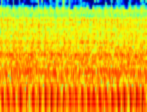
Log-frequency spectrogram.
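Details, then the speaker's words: Yamaha Mio J scooter, fast even single-cylinder idle swaying slightly; hunting idle despite earlier ISC repair, from an expanded lower intake hose leaking air; pressing the hose makes idle normal, hose replacement recommended. "Nah, masalahnya ini terasa udaranya itu tidak stabil karena selang ini sudah mengalami pemuaian. Tekan ini, tekan."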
